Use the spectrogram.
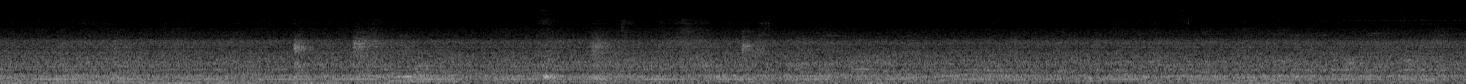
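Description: A Schneider Electric LXM32MC10N4 servo drive runs its servo motor at a set RPM, giving a continuous, even mechanical hum with a faint steady tone and occasional soft ticks, unbroken throughout.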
